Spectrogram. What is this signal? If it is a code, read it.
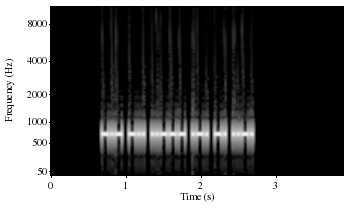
Morse code, heard as a keyed tone, about 40 wpm, 700 Hz. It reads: KD2RNF
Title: USA Call Signs - 6 Characters - 40wpm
